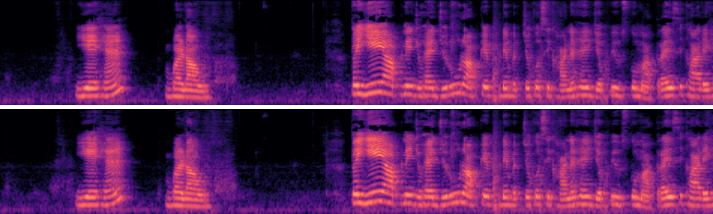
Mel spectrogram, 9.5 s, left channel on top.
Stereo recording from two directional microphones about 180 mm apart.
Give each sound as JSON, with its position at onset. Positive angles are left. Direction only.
{"t": 1.0, "sound": "speech", "side_deg": 45}
{"t": 2.7, "sound": "a sound", "side_deg": 10}
{"t": 4.6, "sound": "a woman's voice", "side_deg": 25}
